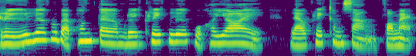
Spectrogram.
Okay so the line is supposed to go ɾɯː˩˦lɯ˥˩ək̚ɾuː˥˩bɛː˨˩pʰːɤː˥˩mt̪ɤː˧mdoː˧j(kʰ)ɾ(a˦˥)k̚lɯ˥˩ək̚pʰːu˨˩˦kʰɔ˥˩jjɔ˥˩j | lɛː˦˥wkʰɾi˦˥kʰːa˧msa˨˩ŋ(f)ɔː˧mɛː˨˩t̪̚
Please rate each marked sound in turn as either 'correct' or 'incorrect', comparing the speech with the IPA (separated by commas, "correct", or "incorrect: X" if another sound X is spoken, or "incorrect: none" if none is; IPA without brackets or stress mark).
correct, incorrect: i˦˥, correct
